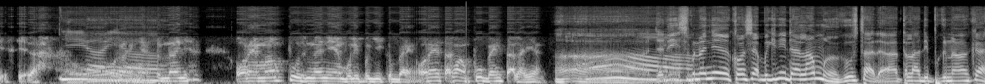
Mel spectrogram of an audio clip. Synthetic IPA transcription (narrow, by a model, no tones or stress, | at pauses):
ɪʔsə̥kɪʔ̪lahoɾaŋjaŋsəbənarɲa | oɾaŋjamampusəbənaɲajaŋbolɛhpəɡikəbɛŋo̰ɾãŋjãt̪a̰ʔmampubɛŋt̪aʔlajanaʔa | d͡ʒadisəbənarɲakɔns̬ɛp̚bəɡinĩdalamə̃kəus̬t̪at̪̚ət̪ːəlahdipərkənalkan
